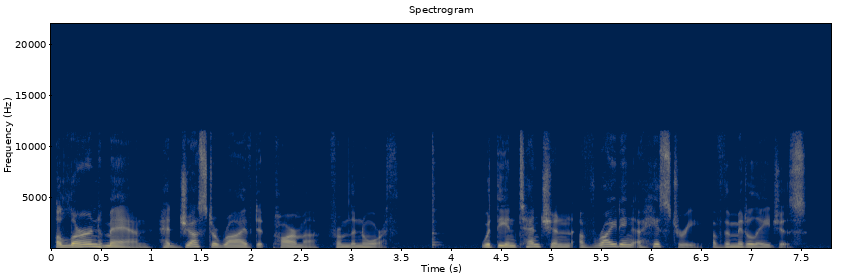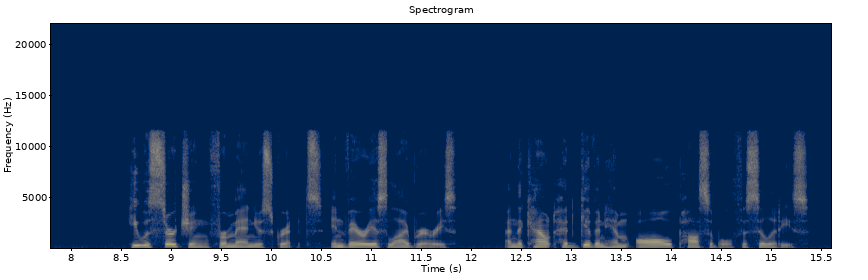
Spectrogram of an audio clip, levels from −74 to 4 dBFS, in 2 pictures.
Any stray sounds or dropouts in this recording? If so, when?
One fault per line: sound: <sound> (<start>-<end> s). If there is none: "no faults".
sound: tap (3.8-4.0 s)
